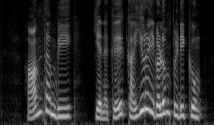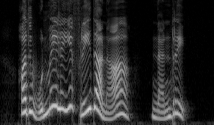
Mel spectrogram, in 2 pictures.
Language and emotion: Tamil, happy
